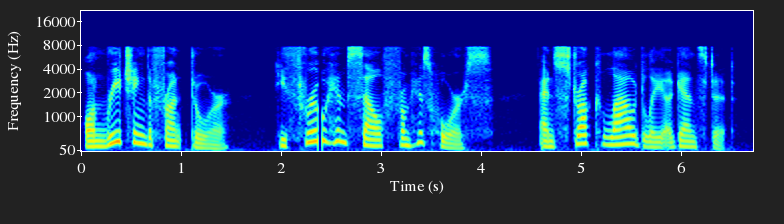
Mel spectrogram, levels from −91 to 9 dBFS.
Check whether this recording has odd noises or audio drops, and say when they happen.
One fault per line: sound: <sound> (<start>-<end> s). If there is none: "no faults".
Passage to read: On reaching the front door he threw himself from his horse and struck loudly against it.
sound: dropout (2.4-2.4 s)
